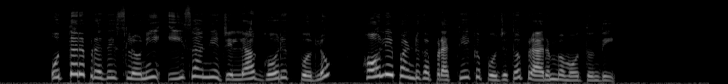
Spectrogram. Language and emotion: Telugu, neutral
